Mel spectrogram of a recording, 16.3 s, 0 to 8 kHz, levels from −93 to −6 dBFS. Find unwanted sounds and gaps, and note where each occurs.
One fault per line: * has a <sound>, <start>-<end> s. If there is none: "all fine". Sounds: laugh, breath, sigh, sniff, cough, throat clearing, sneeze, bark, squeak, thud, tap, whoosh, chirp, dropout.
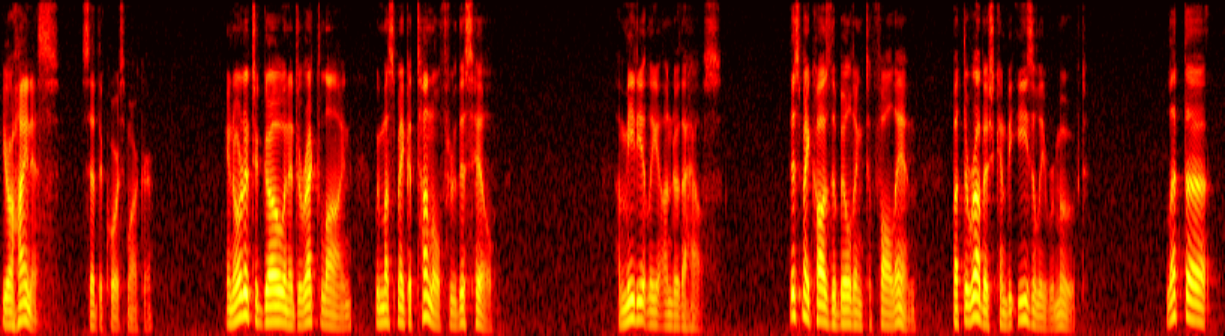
all fine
